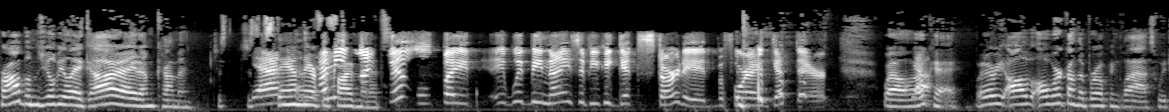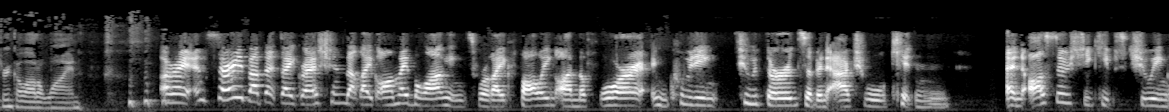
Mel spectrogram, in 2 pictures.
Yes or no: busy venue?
no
